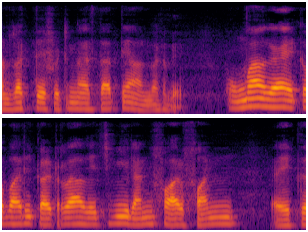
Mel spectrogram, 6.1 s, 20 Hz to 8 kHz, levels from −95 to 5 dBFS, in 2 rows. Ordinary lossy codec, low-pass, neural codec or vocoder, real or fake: AAC, 32 kbps; 7.2 kHz; autoencoder, 48 kHz, 32 numbers a frame, DAC-VAE, trained on Japanese speech; fake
